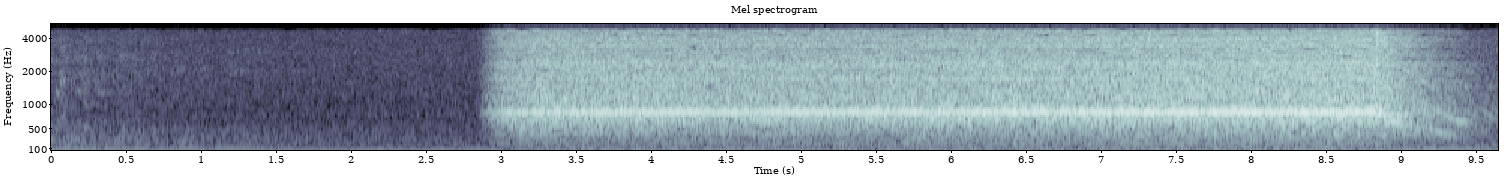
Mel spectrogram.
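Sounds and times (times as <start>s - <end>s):
hair dryer running with a whirring roar and whine: 2.9s - 9.6s.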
